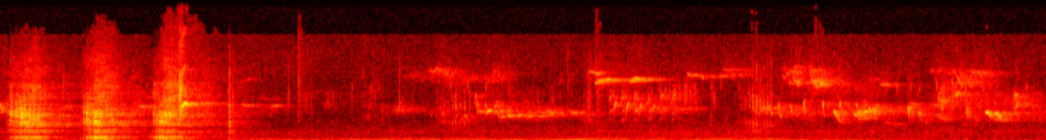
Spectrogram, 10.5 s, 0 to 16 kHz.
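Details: Fallow deer buck at Bolderwood in the New Forest gives three deep, rough, belching groans roughly 0.7 seconds apart in the opening two seconds; afterwards only small birds chirp and twitter faintly over a low rumble of background noise.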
